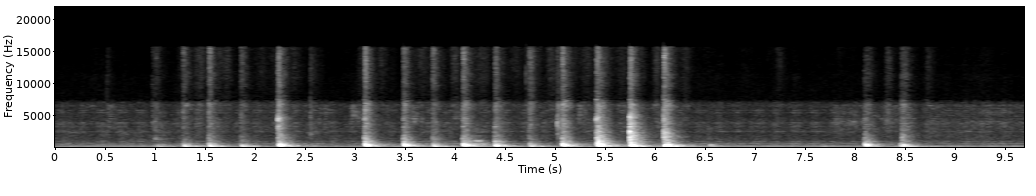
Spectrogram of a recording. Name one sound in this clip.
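A hammer strikes metal in quick repeated blows.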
